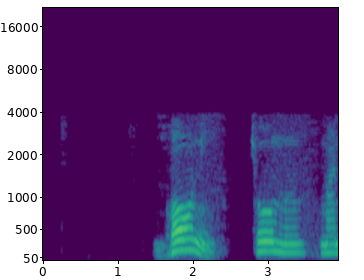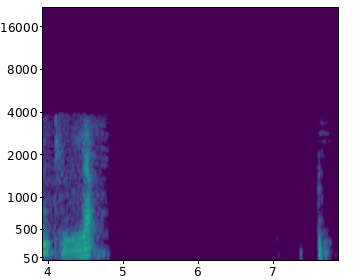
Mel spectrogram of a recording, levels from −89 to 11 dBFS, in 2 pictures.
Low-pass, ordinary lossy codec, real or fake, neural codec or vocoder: 7.2 kHz; AAC, 16 kbps; real; none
